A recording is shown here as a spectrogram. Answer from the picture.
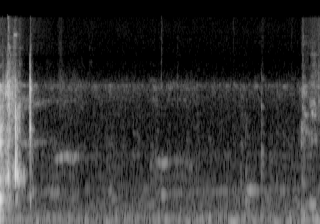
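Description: Near silence: faint room tone with a steady high-pitched hum and a couple of faint clicks near the end.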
